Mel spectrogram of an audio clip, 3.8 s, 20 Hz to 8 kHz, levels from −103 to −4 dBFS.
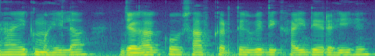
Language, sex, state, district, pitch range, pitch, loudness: Hindi, male, Jharkhand, Ranchi, 120-125 Hz, 120 Hz, -18 LUFS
